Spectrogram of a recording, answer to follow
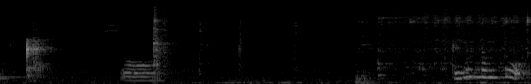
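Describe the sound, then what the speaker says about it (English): Egg yolks are beaten in a bowl, with scattered clinks of utensil against bowl and soft scraping. The sounds are faint and intermittent, and a voice is heard at times. "itong egg yolk na to, kailangan i-beat po natin. Mix lang. Haluin lang."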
